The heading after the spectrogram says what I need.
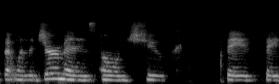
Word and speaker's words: Chuuk: coaster I and so they took the proper spelling and pronunciation of their islands back after that so unfortunately anytime that you're reading about world war ii we're talking about it it's charcoal goon but now it's properly sub shook so i tend to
